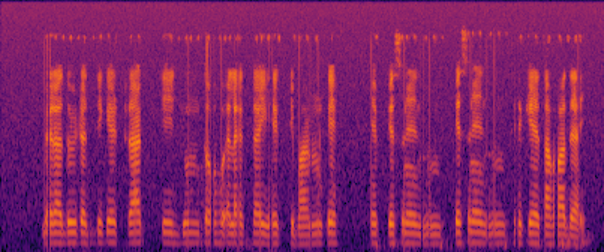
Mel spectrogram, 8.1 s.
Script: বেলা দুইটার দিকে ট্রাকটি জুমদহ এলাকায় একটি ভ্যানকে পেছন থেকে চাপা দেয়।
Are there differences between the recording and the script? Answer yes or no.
yes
